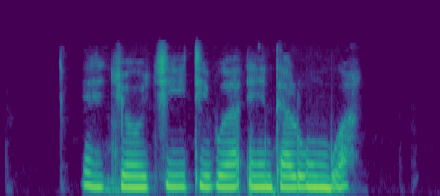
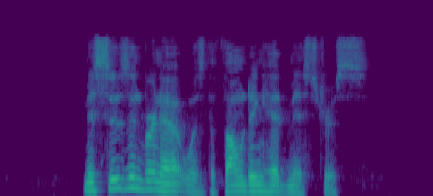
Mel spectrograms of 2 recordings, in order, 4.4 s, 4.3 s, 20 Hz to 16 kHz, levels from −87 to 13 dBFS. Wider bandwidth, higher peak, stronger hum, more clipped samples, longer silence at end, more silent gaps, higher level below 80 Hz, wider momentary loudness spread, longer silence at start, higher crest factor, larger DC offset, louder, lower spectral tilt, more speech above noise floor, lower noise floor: second, 6.8 kHz vs 8.2 kHz; first, -4 dBFS vs -16 dBFS; neither; neither; first, 0.85 s vs 0.7 s; neither; first, -56 dBFS vs -72 dBFS; second, 7 LU vs 14 LU; about the same, 0.85 s vs 0.85 s; second, 12 dB vs 18 dB; neither; first, -15 LUFS vs -33 LUFS; first, -7.5 dB/octave vs -6 dB/octave; about the same, 58 dB vs 56 dB; second, -72 dBFS vs -89 dBFS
